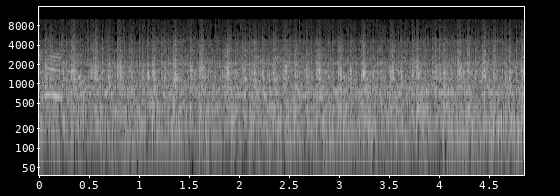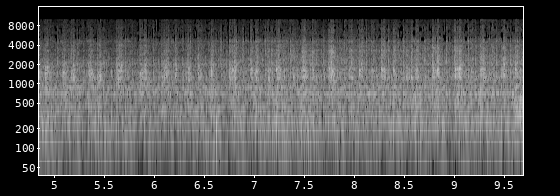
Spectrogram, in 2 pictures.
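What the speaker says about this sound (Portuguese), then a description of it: "O motor é novinho pra caralho." A new Yamaha 90 hp outboard boat engine runs on a lagoon with a steady, loud, buzzing drone throughout, while voices talk and call out over it.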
